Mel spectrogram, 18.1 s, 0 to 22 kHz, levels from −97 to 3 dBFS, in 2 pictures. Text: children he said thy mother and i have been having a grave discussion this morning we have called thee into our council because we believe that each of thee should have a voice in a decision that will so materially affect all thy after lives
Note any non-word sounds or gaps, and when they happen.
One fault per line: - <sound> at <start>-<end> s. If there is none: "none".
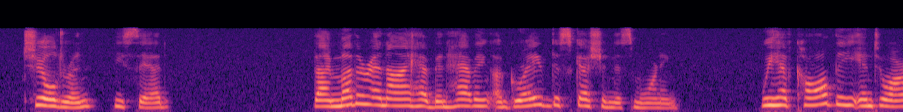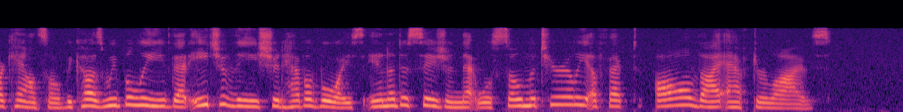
none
